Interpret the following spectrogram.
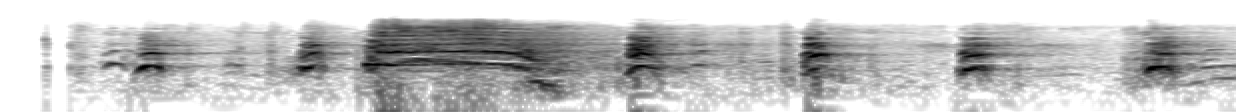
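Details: Small dogs barking at a running elephant: sharp, high yelping barks repeated about once a second, with a louder, rougher outburst near the middle of the recording and a person shouting "hey" nearby.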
